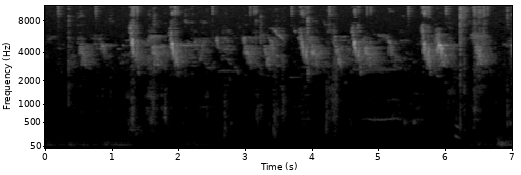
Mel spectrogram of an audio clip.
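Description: Faint bird chirping: many short, high calls repeating one after another, with a few soft clicks among them.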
